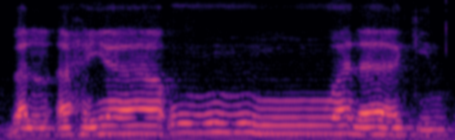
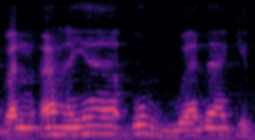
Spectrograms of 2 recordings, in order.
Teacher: Ahya'un bertemu waw. Baris 2 dhammah bertemu waw. Itu menjadi idgham bi gunnah, harusnya dengung.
